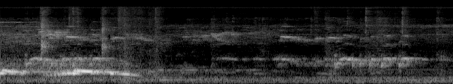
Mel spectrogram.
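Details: Local zebra dove singing to lure other doves into song: one rolling coo phrase, a brief note then a longer falling trill, followed by quieter higher background chirps.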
